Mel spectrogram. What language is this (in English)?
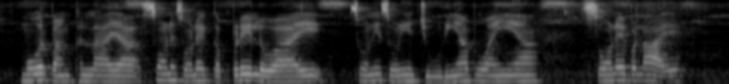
Dogri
